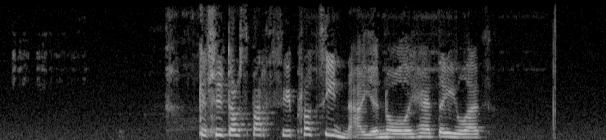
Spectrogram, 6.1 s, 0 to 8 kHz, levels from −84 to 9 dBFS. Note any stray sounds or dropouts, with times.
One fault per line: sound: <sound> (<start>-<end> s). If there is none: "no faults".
no faults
